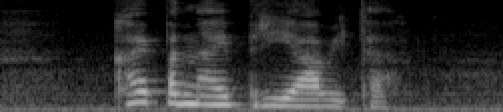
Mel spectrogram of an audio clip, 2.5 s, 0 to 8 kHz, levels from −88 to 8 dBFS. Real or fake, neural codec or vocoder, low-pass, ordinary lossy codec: real; none; none; none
